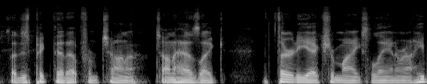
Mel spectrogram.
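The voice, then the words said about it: Deeper voice than normal. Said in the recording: “My voice is a little bit deeper than normal. Just getting over a cold.”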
